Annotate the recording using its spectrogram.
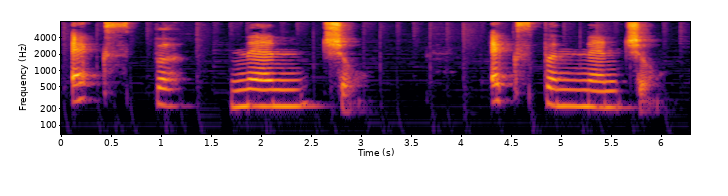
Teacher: The third is the strongest, though the first one is also stressed. The remaining 2 syllables are unstressed, so they reduce down, they become the schwa sound, which is always short and low in pitch · Can you hear how the 2 weaker syllables fade into the background?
